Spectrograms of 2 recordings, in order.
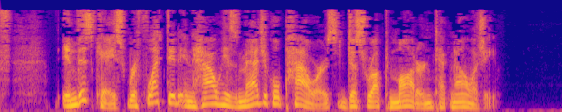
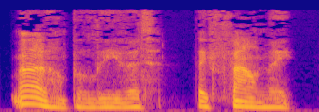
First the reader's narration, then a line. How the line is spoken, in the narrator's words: I muttered grimly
